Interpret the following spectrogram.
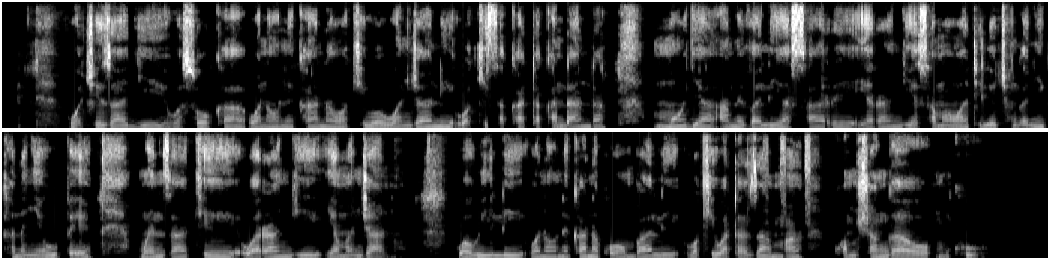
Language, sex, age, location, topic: Swahili, male, 18-24, Kisii, government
